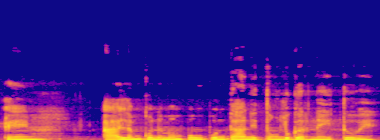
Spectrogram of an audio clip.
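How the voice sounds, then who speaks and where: A woman's voice: a little high, level tone, moderate pace, warm tone, close to an everyday voice. An actress playing a timid, nervous young bar girl in a radio drama, hesitant and pleading.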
